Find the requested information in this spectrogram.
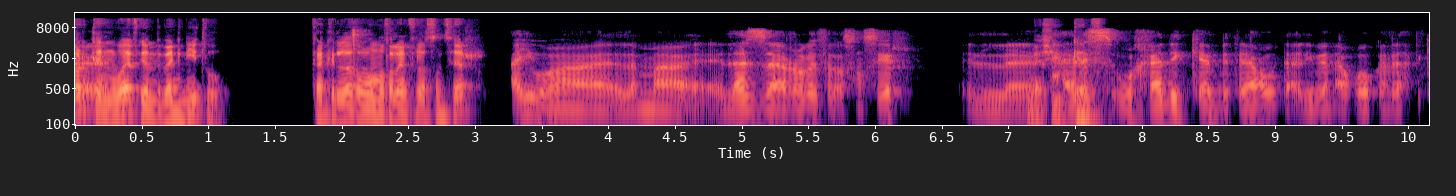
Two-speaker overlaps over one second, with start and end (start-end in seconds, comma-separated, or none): none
